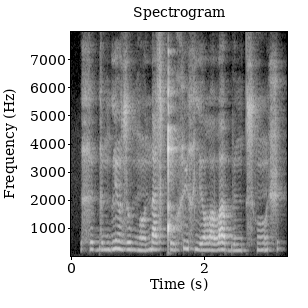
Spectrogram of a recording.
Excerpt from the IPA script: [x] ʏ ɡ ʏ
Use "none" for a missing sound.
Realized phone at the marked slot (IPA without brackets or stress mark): x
